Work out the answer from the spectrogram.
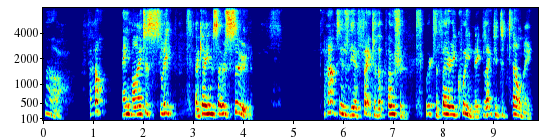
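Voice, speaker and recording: A weary, melodramatic pantomime jester played by a man, high-pitched and declamatory. He takes his time over flowery old-fashioned phrases, recorded in an echoey room on a video call. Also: lively intonation, measured pace, pauses often. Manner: theatrical, flowery, mock-archaic, declamatory. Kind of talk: comic pantomime dialogue.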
